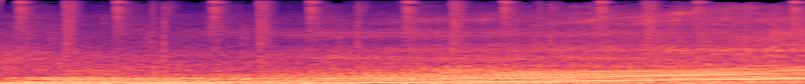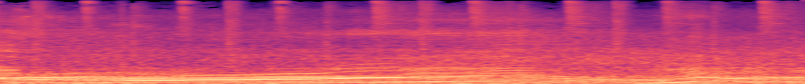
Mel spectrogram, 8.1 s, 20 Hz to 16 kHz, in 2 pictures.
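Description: Widebody Porsche 911's engine pulling away under hard acceleration. A low rumble at first, then the revs climb about two seconds in, drop at a gear change around four seconds, climb again, dip near the end and rise once more.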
